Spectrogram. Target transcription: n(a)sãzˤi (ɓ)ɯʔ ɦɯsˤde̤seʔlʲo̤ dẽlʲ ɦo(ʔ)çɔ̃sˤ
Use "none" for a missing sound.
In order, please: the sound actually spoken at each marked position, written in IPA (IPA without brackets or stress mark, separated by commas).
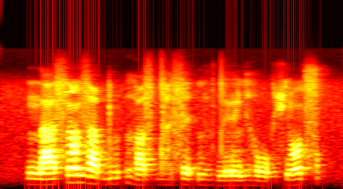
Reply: a, ɓ, ʔ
